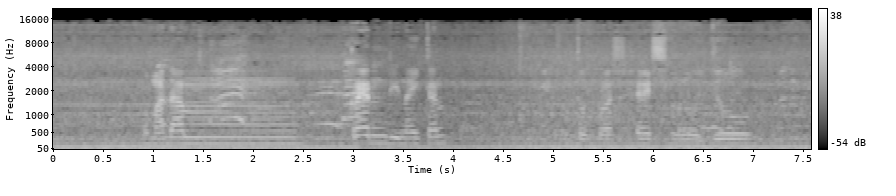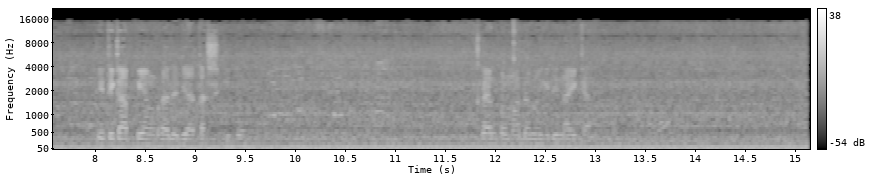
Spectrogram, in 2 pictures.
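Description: A crowd of men talk among themselves outdoors.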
